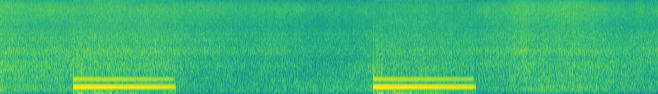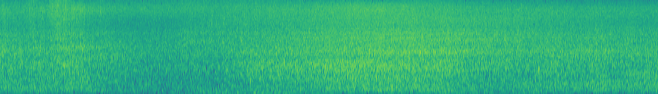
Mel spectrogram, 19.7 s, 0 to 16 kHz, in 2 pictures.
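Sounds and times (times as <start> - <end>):
lighthouse foghorn steady low tone: 1.1 - 2.6, 5.6 - 7.2.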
